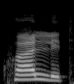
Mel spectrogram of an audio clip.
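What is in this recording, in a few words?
"kwar" locative, Archi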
